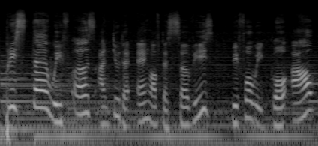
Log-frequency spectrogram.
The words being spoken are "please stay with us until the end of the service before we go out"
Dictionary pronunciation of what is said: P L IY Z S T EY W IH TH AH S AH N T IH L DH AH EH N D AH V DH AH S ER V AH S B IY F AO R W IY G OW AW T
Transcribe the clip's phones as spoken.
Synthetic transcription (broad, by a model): P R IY S T EY W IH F AH S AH N T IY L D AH EH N AH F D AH S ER V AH S B IY F AO W IY G OW AW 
